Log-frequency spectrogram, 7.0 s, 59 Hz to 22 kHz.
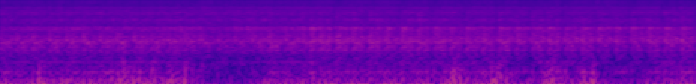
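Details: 6.0 Powerstroke diesel on a cylinder contribution test: heavy, deep idle that lumps and sags unevenly about every second, with injectors 5, 2 and 7 bad, causing misfire.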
